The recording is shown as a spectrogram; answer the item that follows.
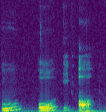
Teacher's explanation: As três vogais posteriores do português a gente também produz com os lábios arredondados, U, O e O. As vogais anteriores e a vogal central a gente produz com lábios não arredondados.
